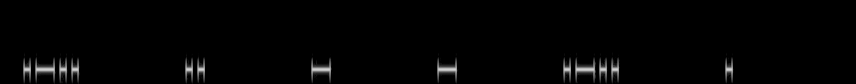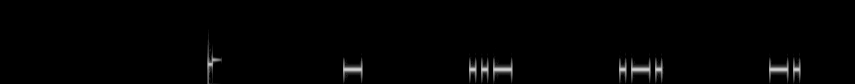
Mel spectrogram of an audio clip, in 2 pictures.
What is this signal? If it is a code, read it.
Morse code, heard as a keyed tone, about 21 wpm, spaced as for 7 wpm, 700 Hz. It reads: LITTLE TURN
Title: 6x Character Spacing - Top 200 Words - 20wpm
